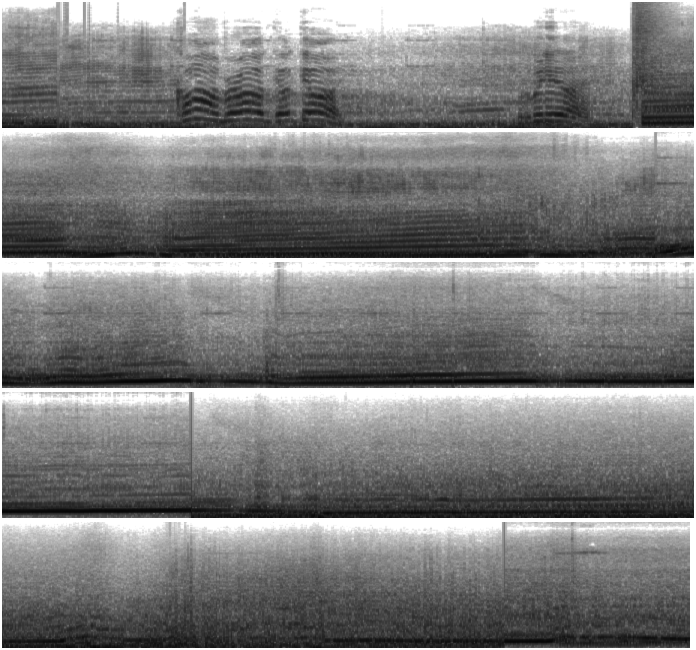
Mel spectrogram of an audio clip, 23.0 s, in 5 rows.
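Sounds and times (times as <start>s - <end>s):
car engine revving hard: 4.2s - 10.6s.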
